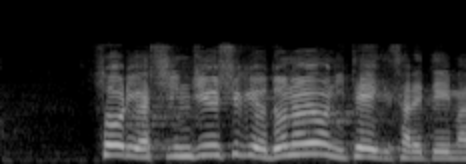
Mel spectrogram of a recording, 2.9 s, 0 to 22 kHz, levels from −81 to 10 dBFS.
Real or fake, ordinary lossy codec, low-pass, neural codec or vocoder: real; none; 7.2 kHz; none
